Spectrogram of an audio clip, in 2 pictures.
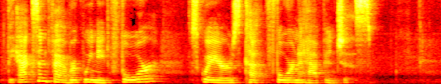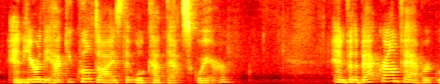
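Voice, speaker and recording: Woman doing a sewing tutorial voiceover, steady and methodical, mid pitch. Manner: calm, methodical, explains each step plainly. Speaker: quilting instructor. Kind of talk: step-by-step tutorial narration.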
